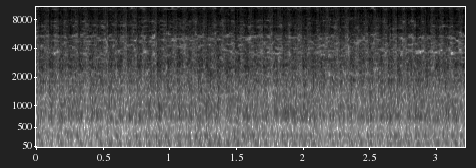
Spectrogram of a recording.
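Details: Hero iSmart 110 motorcycle engine at idle: busy metallic clatter about three beats a second over a steady small-engine idle, from a slack timing chain needing a timing chain kit.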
